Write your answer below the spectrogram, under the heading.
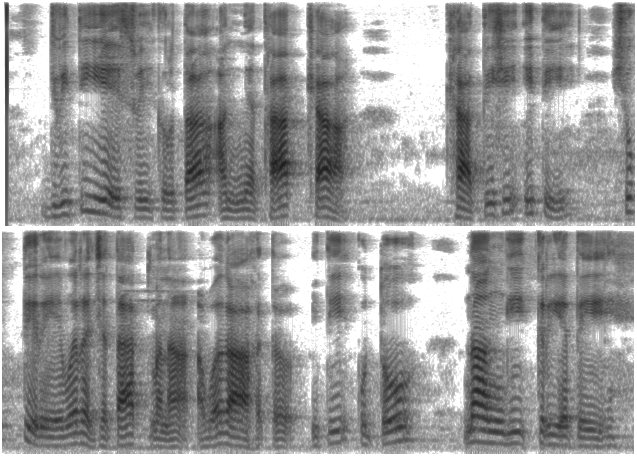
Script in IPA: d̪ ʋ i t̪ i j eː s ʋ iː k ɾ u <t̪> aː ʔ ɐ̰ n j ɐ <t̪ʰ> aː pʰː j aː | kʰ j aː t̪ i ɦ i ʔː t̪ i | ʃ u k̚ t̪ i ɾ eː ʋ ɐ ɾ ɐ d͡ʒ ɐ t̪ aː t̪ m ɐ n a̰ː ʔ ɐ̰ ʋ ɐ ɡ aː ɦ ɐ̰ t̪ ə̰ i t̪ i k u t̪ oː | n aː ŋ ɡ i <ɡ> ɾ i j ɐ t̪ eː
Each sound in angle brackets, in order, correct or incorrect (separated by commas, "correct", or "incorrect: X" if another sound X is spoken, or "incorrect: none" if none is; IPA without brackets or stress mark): correct, correct, incorrect: k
